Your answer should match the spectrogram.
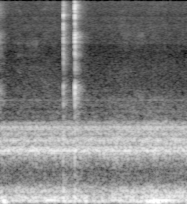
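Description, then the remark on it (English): Two quick, crisp mouse clicks close together, clear, over a steady low electronic hum with no talking, as someone saves and closes open windows on a computer. “So it's just click, save, close, click, save, close.”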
